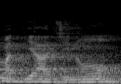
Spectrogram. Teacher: மத்து யாஜினக, இத்துங்கிறது அடுத்தது வல்லினம் வராததுனால இத்து அப்படின்னு மாறி, அந்த இத்து யாவும் சேர்த்து எழுத முடிஞ்சதுனால மட்டும் இல்லை, இந்த இடத்துல காம்பவுண்ட், அதனாலையும் மத்யாஜினக அப்படின்னு வந்துடும். அந்த யாஜினக அக விசர்க்கம் என்னாகும்? ஓன்னு மாறும்.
